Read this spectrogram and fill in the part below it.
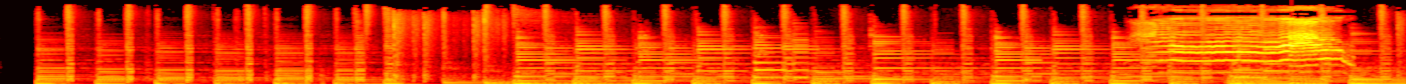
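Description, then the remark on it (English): A cat meows over a bouncy, steady-beat instrumental tune, with a long, rising-and-falling meow standing out clearly near the end. “Come, come, cat, you're my pet, you say meow, meow, meow.”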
